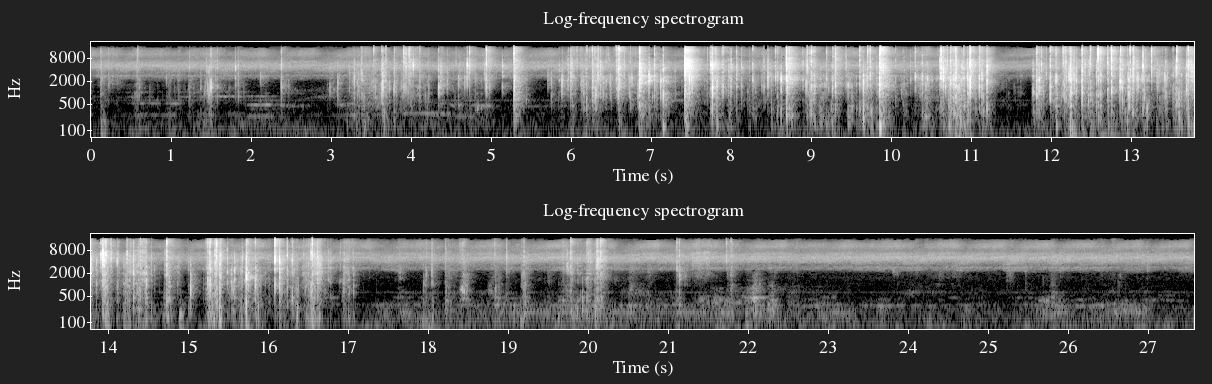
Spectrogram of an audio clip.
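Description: Clear plastic zip-lock sticker bags crinkling as hands dig into them and pull out paper stickers, in a dense irregular crackle. After about two thirds of the stretch it dies down to soft, occasional rustles of paper stickers being sorted.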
